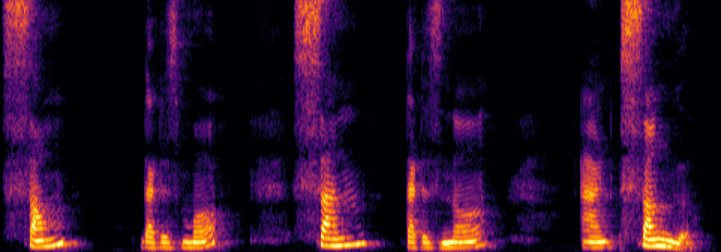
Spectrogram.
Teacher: As the name suggests, the active and passive articulators are in firm contact with each other, thereby stopping the oral passage of air completely. But here, the soft palate is lowered so that the nasal passage of air is opened. The lung air escapes through the nostrils freely, and sounds that are articulated with the stricture of complete oral closure are called nasals.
